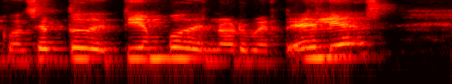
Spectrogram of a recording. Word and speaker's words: Elias: Se escribe así, sin acento, no es Elías, es Elias.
